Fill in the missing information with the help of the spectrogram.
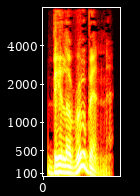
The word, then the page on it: bilirubin: British English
